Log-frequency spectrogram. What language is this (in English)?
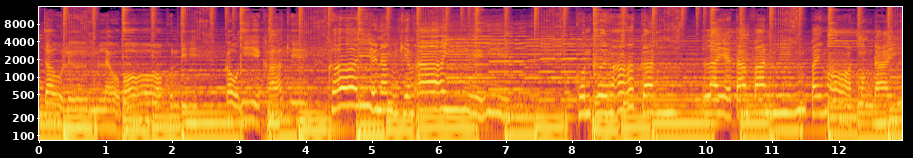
Thai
